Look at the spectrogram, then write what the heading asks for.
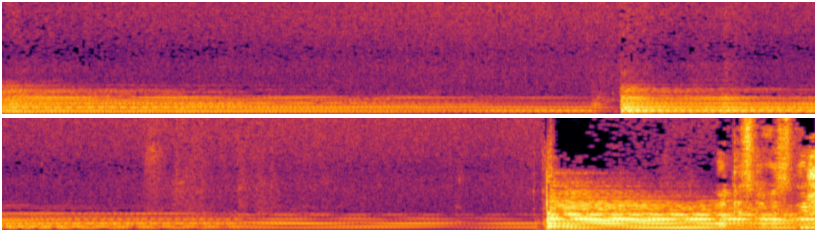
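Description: Two piano strings sound A-flat in unison while an upright piano is repaired with a corrugated-cardboard shim and its original tuning pin is pressed back in. The note is struck three times, loud and ringing, and each strike decays slowly with no talk over it.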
